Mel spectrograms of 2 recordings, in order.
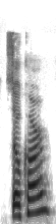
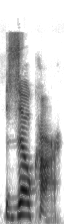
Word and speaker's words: Dzhokhar: Zokar. Zokar because the D is silent.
